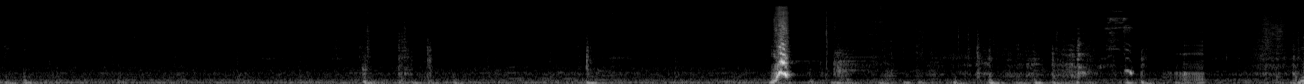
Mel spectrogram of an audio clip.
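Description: Dogs barking outdoors around a camper van, with one sharp, fairly close bark standing out midway and fainter scattered noises over a low background rumble.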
